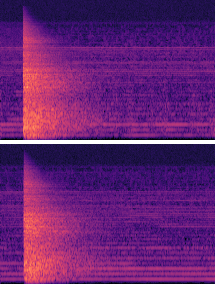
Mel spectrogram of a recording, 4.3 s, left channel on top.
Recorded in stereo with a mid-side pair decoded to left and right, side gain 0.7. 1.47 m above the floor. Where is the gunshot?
65° left, 4 m.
